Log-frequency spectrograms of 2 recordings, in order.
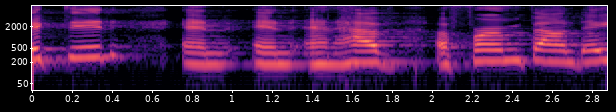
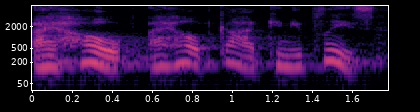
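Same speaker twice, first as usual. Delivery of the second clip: much softer, low nervous aside; under his breath; 5 semitones lower, 11 dB quieter than usual. Acted. Moses praying under his breath, very soft and low. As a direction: mutter a desperate prayer. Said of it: "And then under his breath".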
